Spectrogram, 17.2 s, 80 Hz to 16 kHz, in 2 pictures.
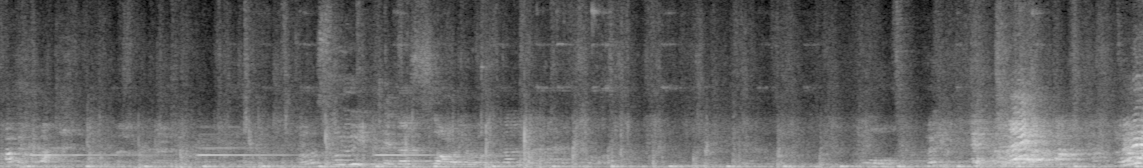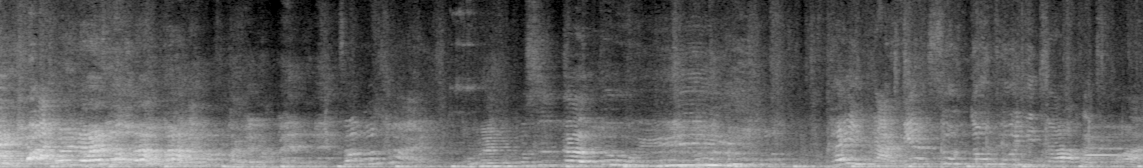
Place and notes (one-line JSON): {"title": "善化堂, 埔里鎮珠格里 - Community Theatre and chanting", "date": "2016-03-24 20:09:00", "description": "Community Theatre courses, On the square in the temple chanting, Rainy Day", "latitude": "23.94", "longitude": "120.96", "altitude": "469", "timezone": "Asia/Taipei"}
